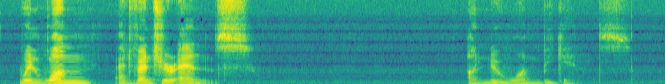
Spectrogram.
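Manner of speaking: epic movie trailer announcer voice. Asked by the others to perform a trailer: movie trailer announcer voice. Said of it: "Let's do the first ever, you know, honest movie trailer".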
